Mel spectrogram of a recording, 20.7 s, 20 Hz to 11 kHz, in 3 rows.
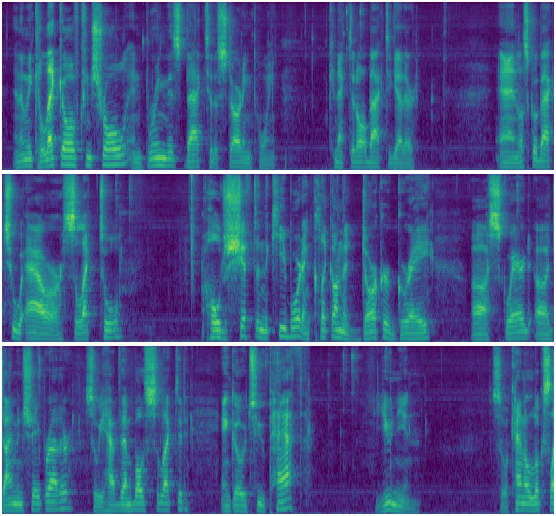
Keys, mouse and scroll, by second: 4.4 click, 8.5 click, 13.2 shift+click, 17.2 click, 18.2 click.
